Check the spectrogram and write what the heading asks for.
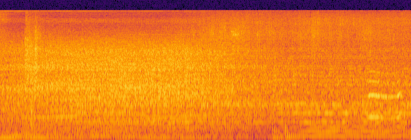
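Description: Bark mulch pouring and sliding out of a tipped metal wheelbarrow into a trailer, a rushing, scraping noise for about three seconds.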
